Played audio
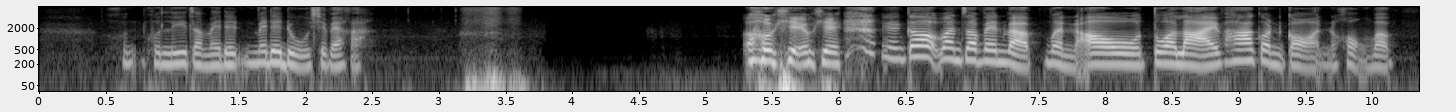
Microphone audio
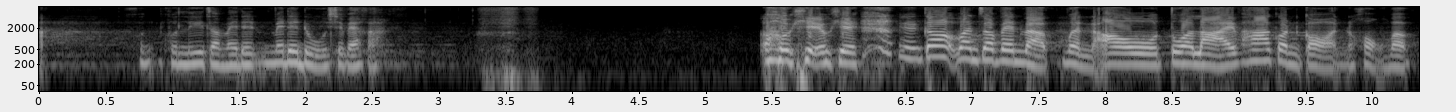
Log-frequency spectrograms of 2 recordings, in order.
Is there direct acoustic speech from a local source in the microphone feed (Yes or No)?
No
